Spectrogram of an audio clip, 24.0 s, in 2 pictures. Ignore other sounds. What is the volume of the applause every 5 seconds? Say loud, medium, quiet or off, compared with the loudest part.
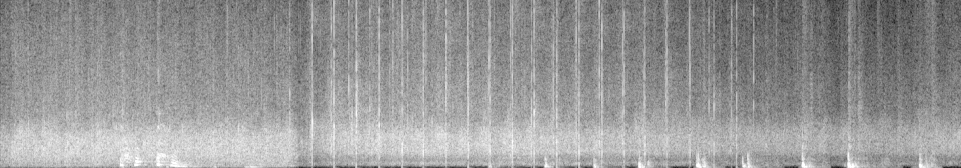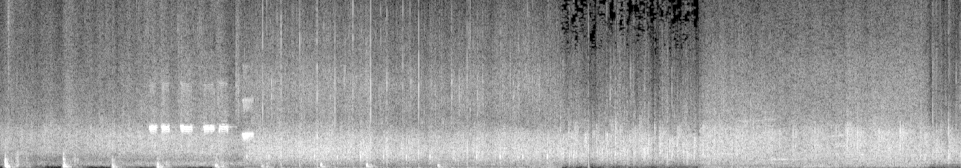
loud, loud, medium, loud, loud.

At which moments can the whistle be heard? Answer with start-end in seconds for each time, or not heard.
13.8-15.2.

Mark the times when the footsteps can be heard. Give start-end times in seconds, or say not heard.
6.1-10.8, 11.4-16.8, 17.4-17.9.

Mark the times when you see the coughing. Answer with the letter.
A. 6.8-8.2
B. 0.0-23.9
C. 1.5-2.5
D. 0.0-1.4
C.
